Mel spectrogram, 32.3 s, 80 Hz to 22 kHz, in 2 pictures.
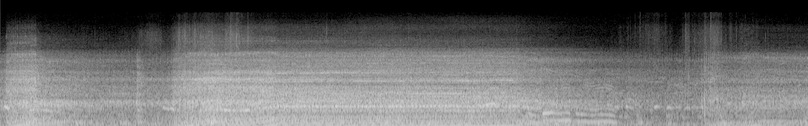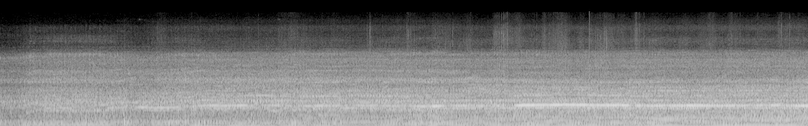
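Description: Massey Ferguson 385 tractor's four-cylinder diesel engine working hard under heavy load as it pulls an overloaded sugarcane trolley. It climbs in revs about four seconds in, eases off for a few seconds in the middle, then builds again and is loudest near the end.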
